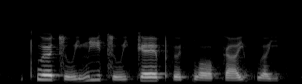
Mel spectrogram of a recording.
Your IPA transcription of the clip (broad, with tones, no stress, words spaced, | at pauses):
kʷʰœː˥t͡suː˨˧jmiː˥t͡suː˨˧j kɛː˥pʰɵ˨˥t̚ wɔː˨kaː˨˥jkʷɐ˨j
